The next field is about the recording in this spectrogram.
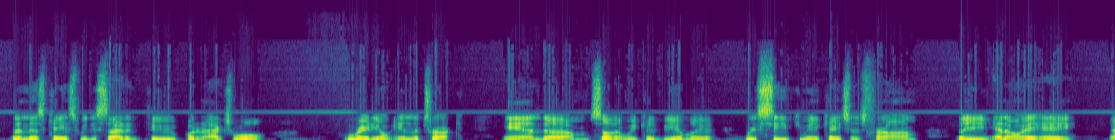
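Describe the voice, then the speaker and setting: A man with a mellow, easygoing voice gives a casual how-to explanation. He talks conversationally and a little haltingly. The sound is dry and slightly dull, with very little room on it. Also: mid-range voice, no room sound. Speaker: vlog host giving RV tips.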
